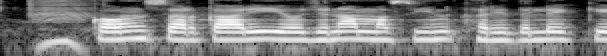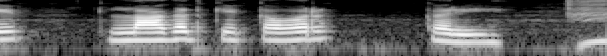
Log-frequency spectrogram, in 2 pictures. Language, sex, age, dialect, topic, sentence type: Bhojpuri, female, 31-35, Southern / Standard, agriculture, question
